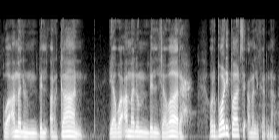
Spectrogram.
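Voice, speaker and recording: A man teaching a Quran lesson, reciting Arabic phrases slowly and then explaining them in Urdu with English words mixed in, his delivery emphatic, rising and falling. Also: mid-range voice, darkish tone.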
